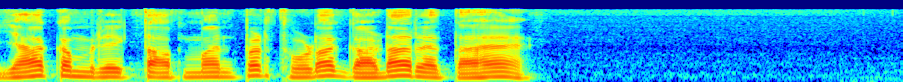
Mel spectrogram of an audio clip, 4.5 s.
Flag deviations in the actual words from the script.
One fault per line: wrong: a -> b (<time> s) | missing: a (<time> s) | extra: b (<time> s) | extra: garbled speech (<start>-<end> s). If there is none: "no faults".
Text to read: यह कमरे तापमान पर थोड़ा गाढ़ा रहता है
no faults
